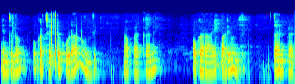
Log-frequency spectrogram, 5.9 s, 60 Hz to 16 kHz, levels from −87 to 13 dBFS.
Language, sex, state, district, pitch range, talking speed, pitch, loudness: Telugu, male, Telangana, Mahabubabad, 135-155 Hz, 120 wpm, 140 Hz, -24 LUFS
